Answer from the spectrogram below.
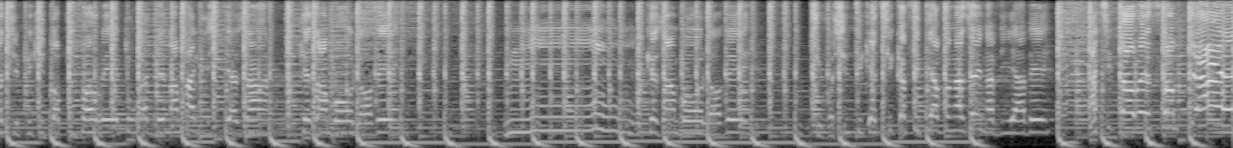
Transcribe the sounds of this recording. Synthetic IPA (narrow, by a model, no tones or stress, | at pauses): at͡ʃipikit̪ɔpifaɾwet̪uŋɡat̪enamalist̪iazakezambɔlɔve | kezambɔlɔve | t͡ʃuvaʃit̪ikʲat͡sikʲəfit̪avaŋazajŋaviaveat͡sikaɾwesãmka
